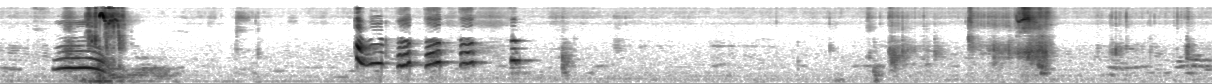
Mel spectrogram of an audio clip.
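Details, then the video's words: A baby monkey keeps calling for its father to come with food, giving one drawn-out descending squeal, then a quick run of five short, bright chirps, followed by near silence and a faint scratchy noise. "The original sound of a baby monkey, does not stop calling for the arrival of his father with food"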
